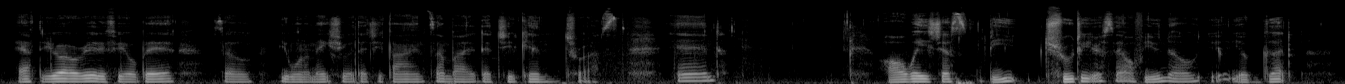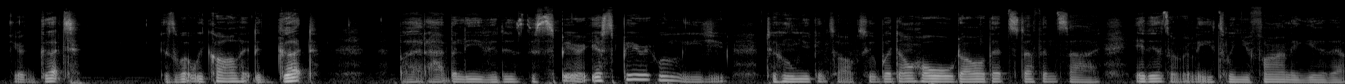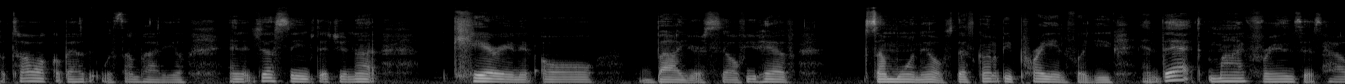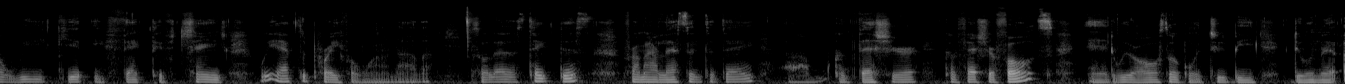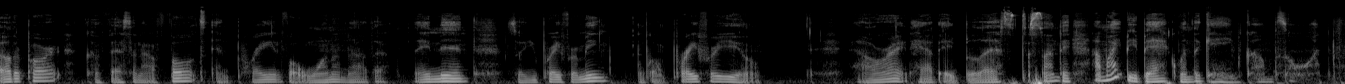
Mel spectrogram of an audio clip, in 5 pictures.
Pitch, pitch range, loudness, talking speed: 120 Hz, 110-130 Hz, -33 LUFS, 160 wpm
